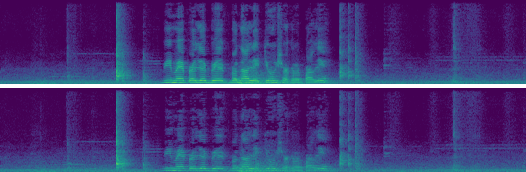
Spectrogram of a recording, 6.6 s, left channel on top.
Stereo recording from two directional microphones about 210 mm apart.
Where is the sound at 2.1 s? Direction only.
45° left (ahead or behind).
